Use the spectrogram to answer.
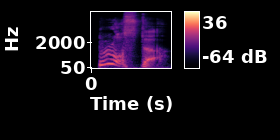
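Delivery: high-pitched exclamation in character; acted outburst. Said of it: "He's like".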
